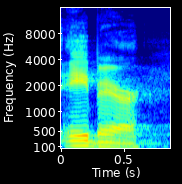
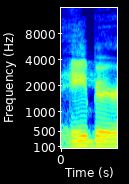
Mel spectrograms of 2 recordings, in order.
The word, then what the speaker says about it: Hebert: is Louisiana French and a bear is pronounce where the H is silent and the E's pronounced like an A and the ERT is like Stephen Colbert you know looks like Kolbert so a bear is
